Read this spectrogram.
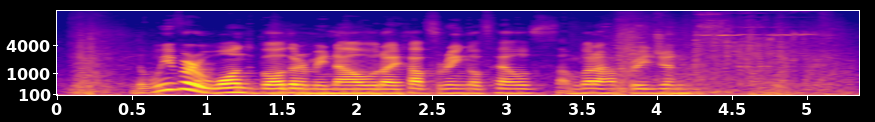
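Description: A young man speaks with animation into a microphone, close up.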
